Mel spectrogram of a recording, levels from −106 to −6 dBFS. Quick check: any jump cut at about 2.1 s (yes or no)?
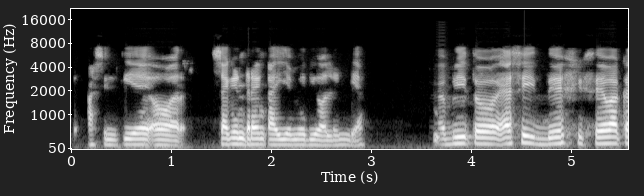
no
